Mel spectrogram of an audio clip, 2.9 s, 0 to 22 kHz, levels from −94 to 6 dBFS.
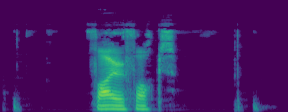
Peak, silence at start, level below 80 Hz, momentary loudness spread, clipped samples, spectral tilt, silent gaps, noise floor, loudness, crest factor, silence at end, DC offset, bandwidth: -2 dBFS; 0.85 s; -66 dBFS; 14 LU; under 0.1%; -4 dB/octave; none; -71 dBFS; -19 LUFS; 22 dB; 1.15 s; under 0.1%; 9.6 kHz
